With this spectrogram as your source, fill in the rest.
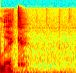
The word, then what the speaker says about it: Lich: the Lich or lick I've always pronounced it Lich I think it's pronounced to lick I'm a hoe and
